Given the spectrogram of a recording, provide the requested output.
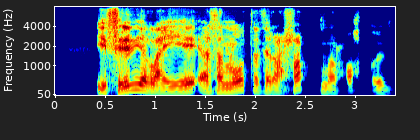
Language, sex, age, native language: Icelandic, male, 30-39, Icelandic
